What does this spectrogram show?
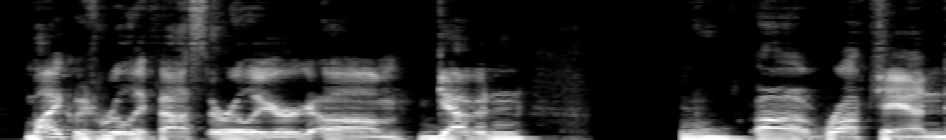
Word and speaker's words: Gavin Ropchan: Gavin Ropchan, that's how you say his name. It's like Mop, but Rob.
